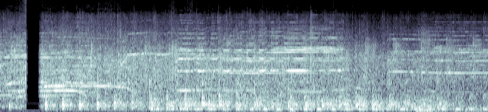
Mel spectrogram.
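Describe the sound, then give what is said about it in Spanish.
Audience applause at a church gathering: dense, sustained clapping that fills the whole clip at a steady level after a brief gap near the start. “Dale un fuerte aplauso al que todo lo puede.”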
